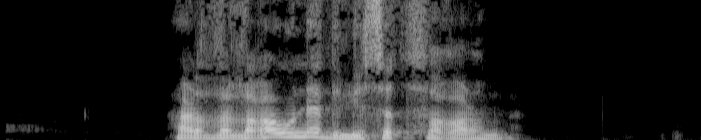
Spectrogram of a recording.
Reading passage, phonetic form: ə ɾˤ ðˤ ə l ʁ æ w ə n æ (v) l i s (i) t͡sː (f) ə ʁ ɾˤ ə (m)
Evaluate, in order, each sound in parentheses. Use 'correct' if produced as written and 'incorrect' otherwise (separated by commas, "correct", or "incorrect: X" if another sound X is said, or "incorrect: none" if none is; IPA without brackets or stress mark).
incorrect: ð, incorrect: æ, incorrect: θ, correct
